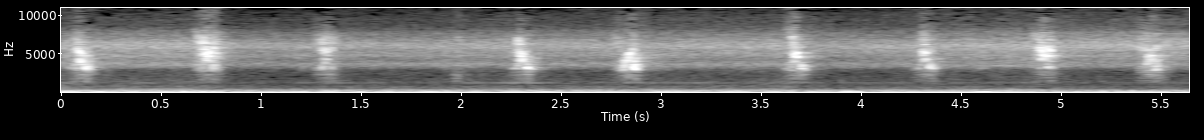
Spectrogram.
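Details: A nearly grown young Eurasian tree sparrow at a window feeding spot follows its parent, fluttering its wings and giving harsh, high begging chirps about twice a second to be fed, over a low background rumble.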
